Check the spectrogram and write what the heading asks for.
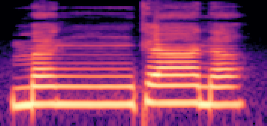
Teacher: کاف حروف الاخفاء میں سے ہے تو ہم یہ حکم کو غنہ کے ساتھ ادا کریں گے، من کانا۔ کلمت باللہ میں کیونکہ با کے نیچے زیر ہے تو یہاں بھی لفظ الجلالہ مطلب کلمت اللہ کے لام کا حکم ہے ترقیق، مطلب ہم حرف اللام کو پتلی آواز میں پڑھیں گے، باللہ۔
